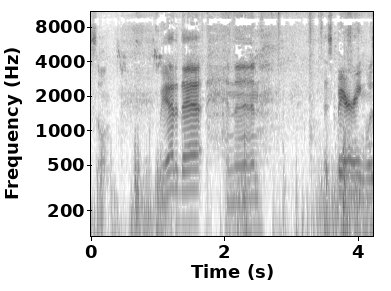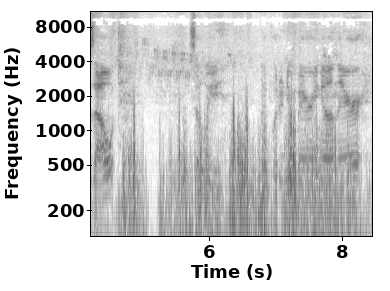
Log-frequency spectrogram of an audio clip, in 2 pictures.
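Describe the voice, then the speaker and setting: Loud background noise surrounds a man speaking in a dry sound with no echo. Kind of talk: casual tutorial walkthrough. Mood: relaxed, matter-of-fact. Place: farm machine. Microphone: phone near.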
